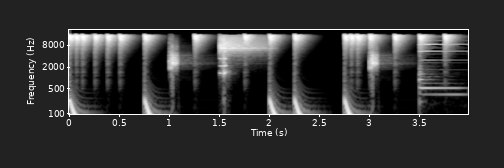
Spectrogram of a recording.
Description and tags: CWD F loop alone
cosmos, drums, electronic, idm, loop, percussion, science-fiction, sfx, space, techno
